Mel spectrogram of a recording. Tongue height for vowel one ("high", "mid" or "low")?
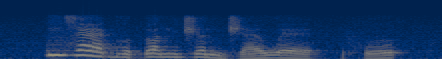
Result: low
